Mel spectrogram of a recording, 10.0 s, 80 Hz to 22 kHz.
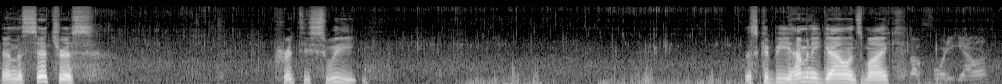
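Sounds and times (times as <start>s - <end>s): water trickling into basin: 0.0s - 10.0s
wind rumble on microphone: 4.6s - 7.5s.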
